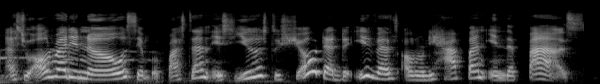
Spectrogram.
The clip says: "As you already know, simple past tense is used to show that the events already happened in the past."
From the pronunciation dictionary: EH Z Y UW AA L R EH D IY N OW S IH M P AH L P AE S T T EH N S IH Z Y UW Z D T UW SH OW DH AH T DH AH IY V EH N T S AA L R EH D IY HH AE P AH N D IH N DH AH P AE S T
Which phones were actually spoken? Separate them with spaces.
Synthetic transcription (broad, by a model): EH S Y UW AA L R EH D IY N OW S IH M P AH L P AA S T T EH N IH S Y UW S T UW SH OW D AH T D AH IY V EH N T S AA L R EH D IY HH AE P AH N IH N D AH P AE S T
